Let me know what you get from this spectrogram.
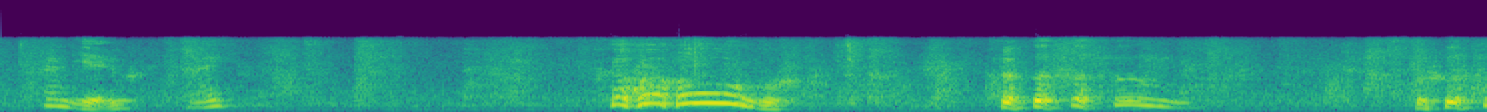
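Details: Border Terrier puppies, four weeks old, kept indoors with their three-year-old mother: irregular falling whimpers and one longer arched whine in the middle, the cries coming in small bursts over quiet room background.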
